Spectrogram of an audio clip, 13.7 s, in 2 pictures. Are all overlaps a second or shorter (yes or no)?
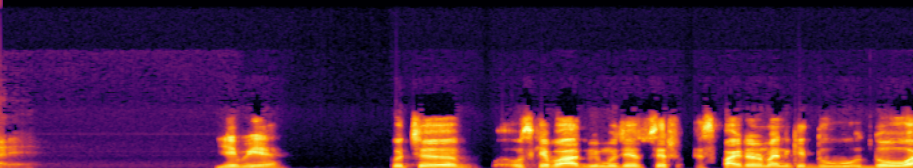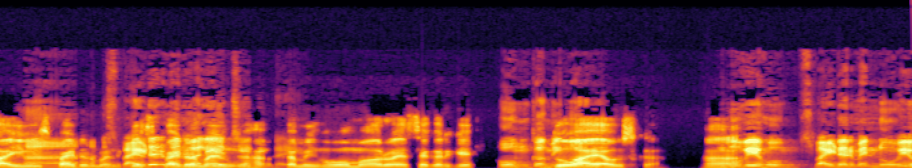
no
